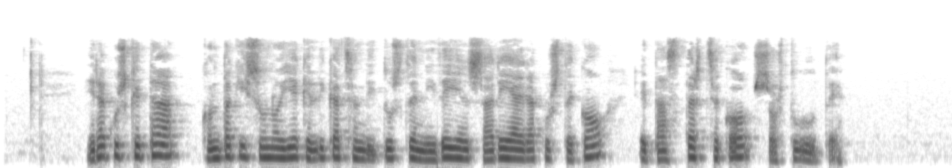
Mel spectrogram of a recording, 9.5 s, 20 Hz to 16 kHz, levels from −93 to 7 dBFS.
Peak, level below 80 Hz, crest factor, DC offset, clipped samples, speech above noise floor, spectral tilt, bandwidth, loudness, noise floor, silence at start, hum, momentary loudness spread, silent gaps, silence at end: -14 dBFS; -72 dBFS; 16 dB; under 0.1%; under 0.1%; 46 dB; -6.5 dB/octave; 7.8 kHz; -30 LUFS; -75 dBFS; 0.85 s; none; 9 LU; none; 1.1 s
